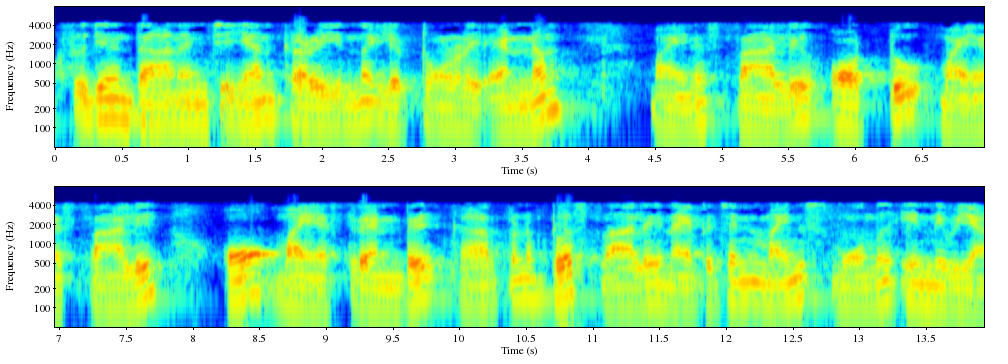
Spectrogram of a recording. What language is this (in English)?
Malayalam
